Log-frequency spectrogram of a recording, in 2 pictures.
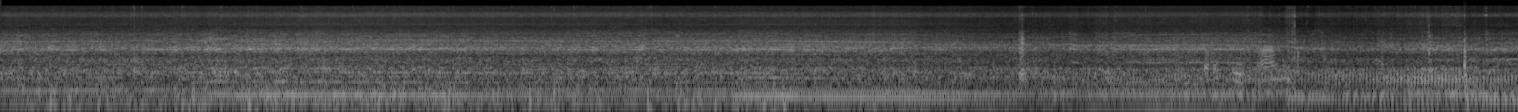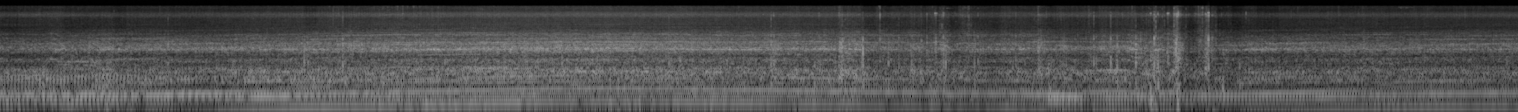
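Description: Yamaha Vega underbone motorcycle engine running under way, its note rising and falling with the throttle over wind and road noise, with a few sharp knocks near the end.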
